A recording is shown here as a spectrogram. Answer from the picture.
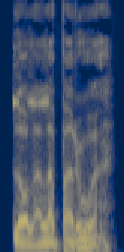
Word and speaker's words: Lollapalooza: It contains 4 L sounds in rapid succession at the beginning of syllables. Lollapalooza. For a Japanese speaker, each of these L sounds would present difficulty, making it virtually impossible to pronounce the word correctly without extensive training.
